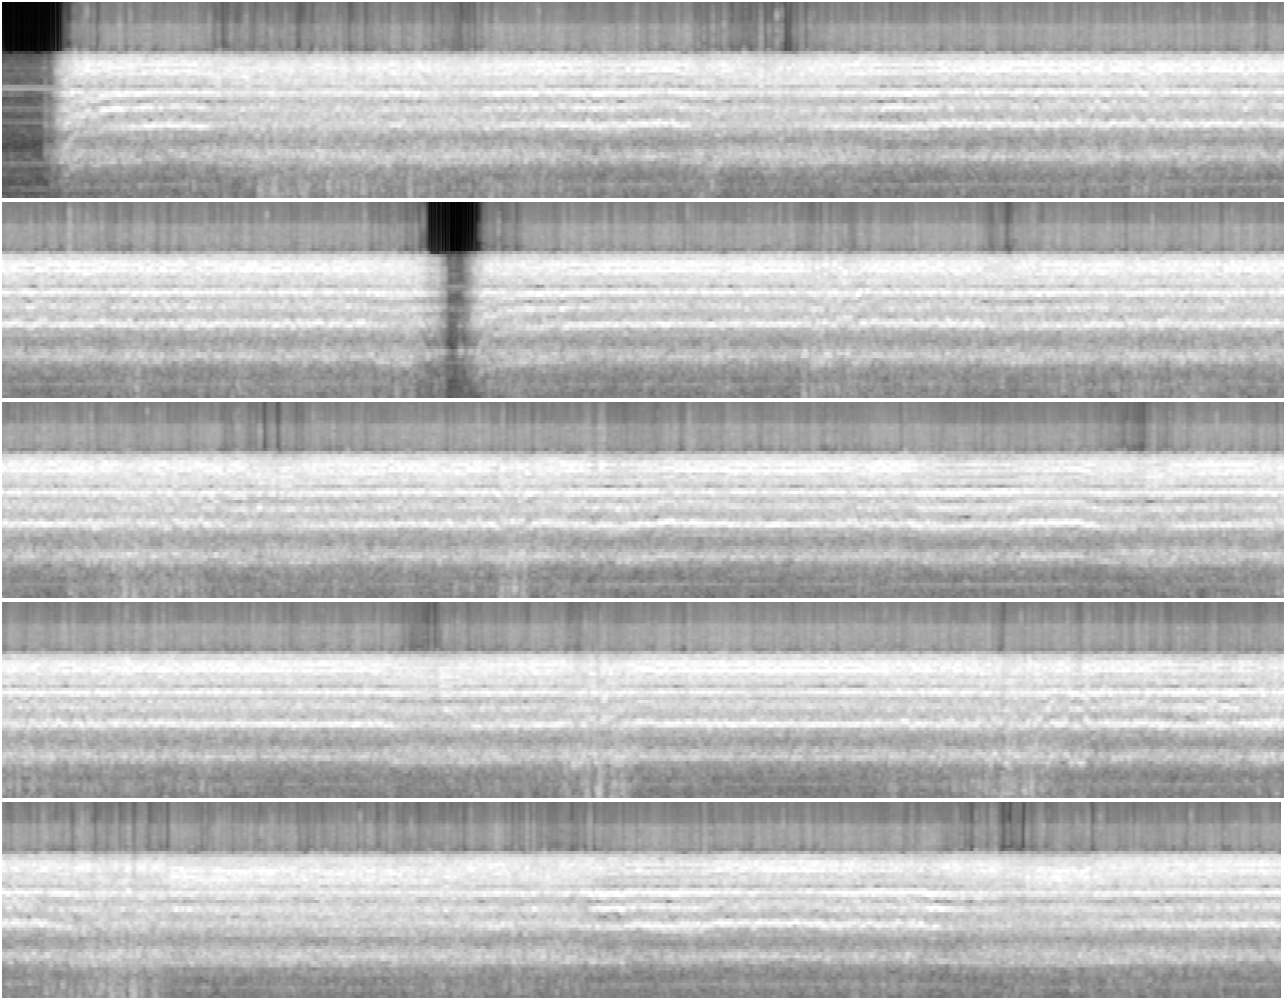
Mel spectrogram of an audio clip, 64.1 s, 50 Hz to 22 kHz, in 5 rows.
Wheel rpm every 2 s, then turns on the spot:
110, 210, 220, 220, 220, 230, 230, 230, 180, 210, 230, 230, 230, 230, 230, 230, 230, 220, 220, 230, 230, 220, 230, 230, 230, 220, 210, 210, 220, 220, 210, 220.
none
